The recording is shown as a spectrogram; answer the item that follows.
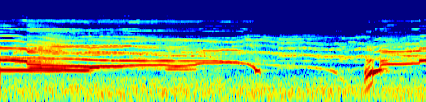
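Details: Coyotes howling together, several voices sliding slowly downward and fading, a quieter stretch, then a quick rising swoop and a renewed held note near the end.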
